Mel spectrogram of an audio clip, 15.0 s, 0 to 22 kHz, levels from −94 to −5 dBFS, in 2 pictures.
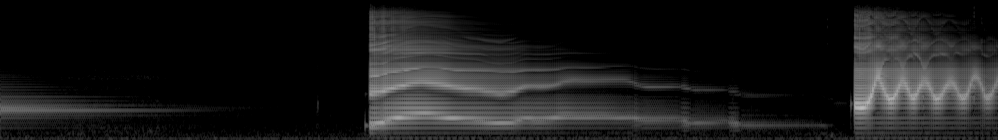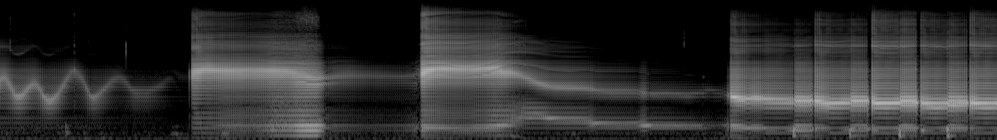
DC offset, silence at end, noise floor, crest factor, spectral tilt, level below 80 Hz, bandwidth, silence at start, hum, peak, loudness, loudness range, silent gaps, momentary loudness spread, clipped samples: under 0.1%; 0 s; -82 dBFS; 28 dB; 0 dB/octave; -80 dBFS; 19 kHz; 0 s; none; -12 dBFS; -36 LUFS; 9 LU; none; 23 LU; under 0.1%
